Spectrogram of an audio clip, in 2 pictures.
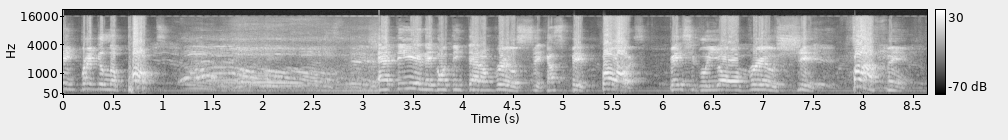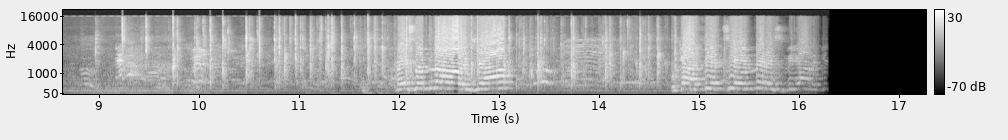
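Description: A young man raps loudly and forcefully into a microphone, heard through loudspeakers.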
